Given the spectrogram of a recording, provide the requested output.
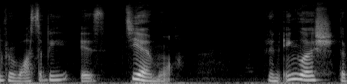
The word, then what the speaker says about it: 芥末: So in Chinese, the pronunciation for wasabi is 芥末. In English, the pronunciation is wasabi.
